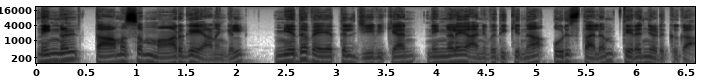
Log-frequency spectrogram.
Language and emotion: Malayalam, neutral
